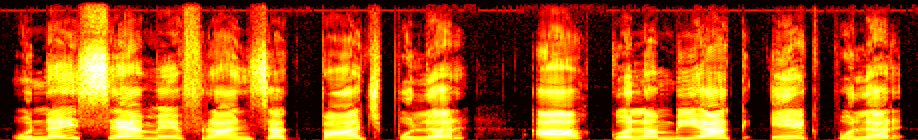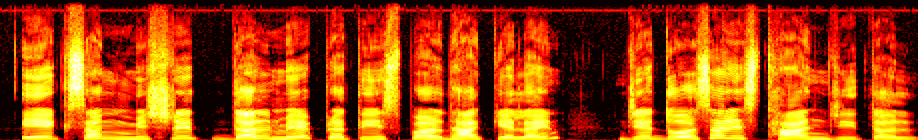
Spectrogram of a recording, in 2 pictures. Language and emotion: Maithili, neutral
